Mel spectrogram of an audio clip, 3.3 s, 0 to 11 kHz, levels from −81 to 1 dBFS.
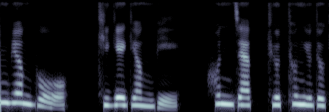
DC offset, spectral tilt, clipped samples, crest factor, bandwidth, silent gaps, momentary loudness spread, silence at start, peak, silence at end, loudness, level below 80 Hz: under 0.1%; -6.5 dB/octave; under 0.1%; 14 dB; 10.5 kHz; 0.77-0.97 s, 1.83-2.05 s, 2.59-2.66 s; 12 LU; 0 s; -6 dBFS; 0.05 s; -22 LUFS; -70 dBFS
